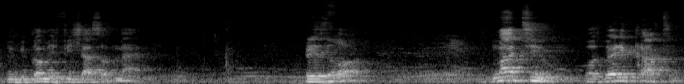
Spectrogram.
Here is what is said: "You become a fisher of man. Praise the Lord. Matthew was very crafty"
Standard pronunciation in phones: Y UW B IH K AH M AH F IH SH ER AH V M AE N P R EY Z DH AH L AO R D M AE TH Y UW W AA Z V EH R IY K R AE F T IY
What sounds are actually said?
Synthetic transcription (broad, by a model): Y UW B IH K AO M AH F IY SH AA AH V M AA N P R EY Z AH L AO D M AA T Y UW W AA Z V EH R IY K R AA F T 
